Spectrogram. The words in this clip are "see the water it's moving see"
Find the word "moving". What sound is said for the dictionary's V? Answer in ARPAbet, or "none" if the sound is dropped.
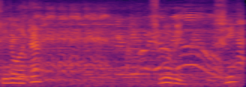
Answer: B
